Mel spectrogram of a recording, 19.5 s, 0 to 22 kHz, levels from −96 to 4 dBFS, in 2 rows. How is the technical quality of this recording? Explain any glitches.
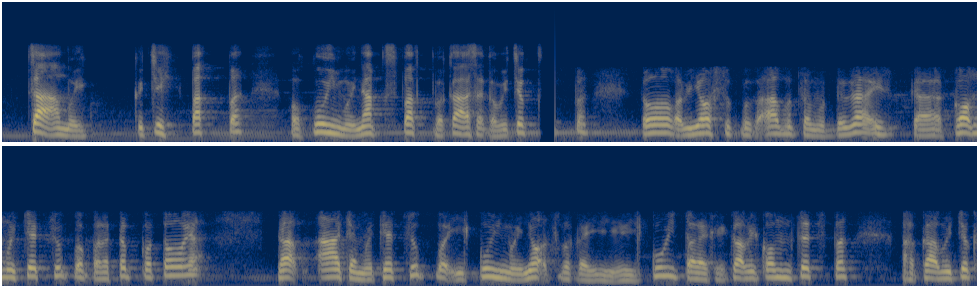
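The recording has two linked glitches from a network handover partway through the call. Before it, the AMR wideband (HD Voice) codec sounds clear, its compression faint at most, which fits about 23.85 kbit/s.

Handover gap, 5.36 to 5.52 s: the call switched networks and no speech frames arrived, so the voice fades out and leaves 160 ms of silence.

Fallback to narrowband, from 5.52 s to the end: the link dropped to narrowband AMR, which points to about 7.4 kbit/s. With nothing above 4 kHz, the voice sounds duller and rougher.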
